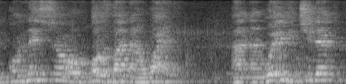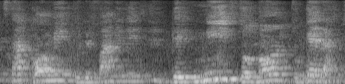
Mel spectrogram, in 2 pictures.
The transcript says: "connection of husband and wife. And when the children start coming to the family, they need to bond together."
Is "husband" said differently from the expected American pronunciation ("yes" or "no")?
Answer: yes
